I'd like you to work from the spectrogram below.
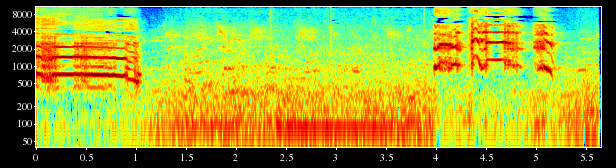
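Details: Big rooster teaching a little rooster how to crow: a full, strident crow of about one second at the start, then after a long quiet pause a second broken, wavering crow near the end.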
